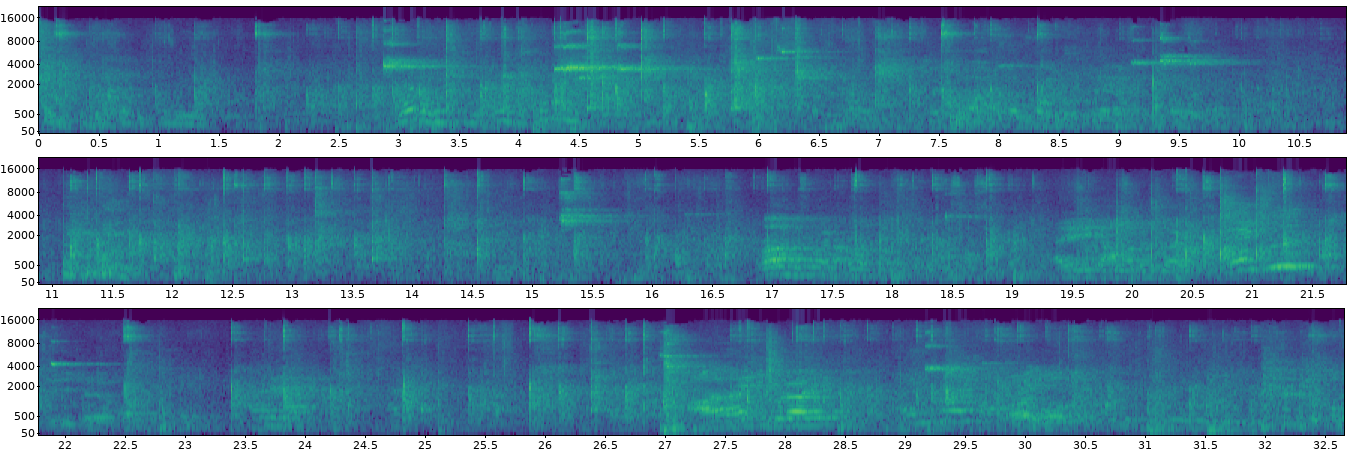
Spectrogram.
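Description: Table tennis ball clicking off bats and the table in a series of sharp taps, with voices heard in the hall between strokes.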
